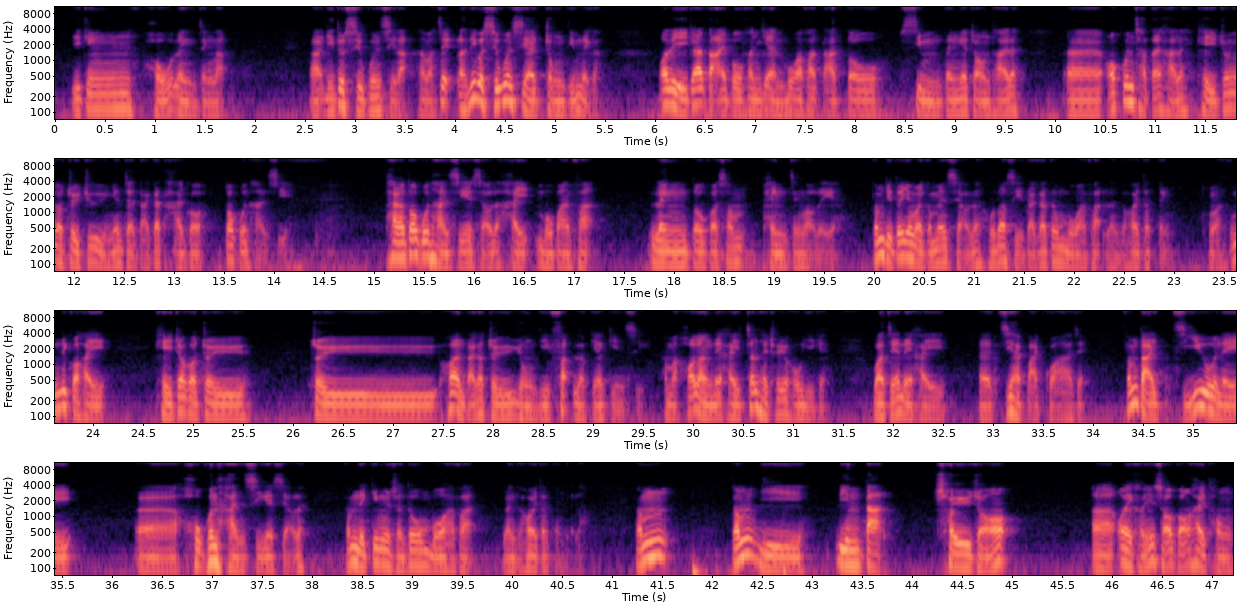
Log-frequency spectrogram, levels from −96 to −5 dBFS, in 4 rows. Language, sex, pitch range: Chinese, male, 80-105 Hz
